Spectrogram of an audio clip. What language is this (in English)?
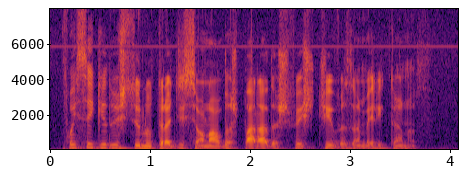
Portuguese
